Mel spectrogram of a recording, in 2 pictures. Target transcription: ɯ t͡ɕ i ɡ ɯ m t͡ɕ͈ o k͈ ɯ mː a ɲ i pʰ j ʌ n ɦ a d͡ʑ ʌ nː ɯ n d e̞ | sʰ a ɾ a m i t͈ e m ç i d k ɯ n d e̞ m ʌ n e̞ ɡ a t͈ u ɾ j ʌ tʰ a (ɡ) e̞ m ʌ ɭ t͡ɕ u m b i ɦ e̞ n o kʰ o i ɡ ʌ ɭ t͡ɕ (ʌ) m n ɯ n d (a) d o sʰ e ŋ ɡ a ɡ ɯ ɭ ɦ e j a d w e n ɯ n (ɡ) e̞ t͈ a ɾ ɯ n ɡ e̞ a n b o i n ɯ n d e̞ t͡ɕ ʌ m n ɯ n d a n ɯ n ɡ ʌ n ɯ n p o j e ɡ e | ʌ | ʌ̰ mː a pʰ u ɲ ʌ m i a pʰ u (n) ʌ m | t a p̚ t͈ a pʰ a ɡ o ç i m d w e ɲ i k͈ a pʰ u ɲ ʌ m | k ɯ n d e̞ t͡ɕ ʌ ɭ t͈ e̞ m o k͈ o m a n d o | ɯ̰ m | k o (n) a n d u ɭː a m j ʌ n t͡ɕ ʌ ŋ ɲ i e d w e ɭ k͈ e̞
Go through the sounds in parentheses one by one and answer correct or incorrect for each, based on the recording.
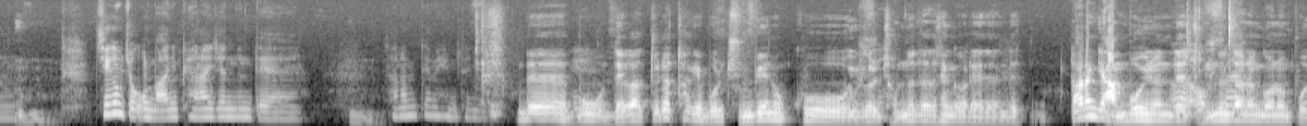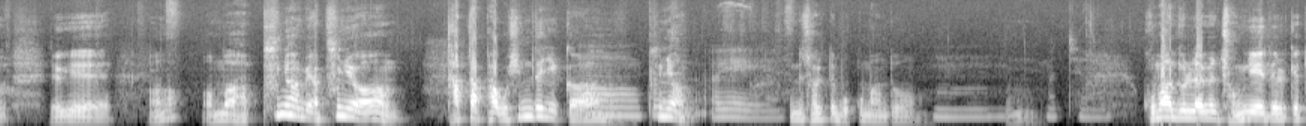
correct, correct, correct, incorrect, incorrect, incorrect

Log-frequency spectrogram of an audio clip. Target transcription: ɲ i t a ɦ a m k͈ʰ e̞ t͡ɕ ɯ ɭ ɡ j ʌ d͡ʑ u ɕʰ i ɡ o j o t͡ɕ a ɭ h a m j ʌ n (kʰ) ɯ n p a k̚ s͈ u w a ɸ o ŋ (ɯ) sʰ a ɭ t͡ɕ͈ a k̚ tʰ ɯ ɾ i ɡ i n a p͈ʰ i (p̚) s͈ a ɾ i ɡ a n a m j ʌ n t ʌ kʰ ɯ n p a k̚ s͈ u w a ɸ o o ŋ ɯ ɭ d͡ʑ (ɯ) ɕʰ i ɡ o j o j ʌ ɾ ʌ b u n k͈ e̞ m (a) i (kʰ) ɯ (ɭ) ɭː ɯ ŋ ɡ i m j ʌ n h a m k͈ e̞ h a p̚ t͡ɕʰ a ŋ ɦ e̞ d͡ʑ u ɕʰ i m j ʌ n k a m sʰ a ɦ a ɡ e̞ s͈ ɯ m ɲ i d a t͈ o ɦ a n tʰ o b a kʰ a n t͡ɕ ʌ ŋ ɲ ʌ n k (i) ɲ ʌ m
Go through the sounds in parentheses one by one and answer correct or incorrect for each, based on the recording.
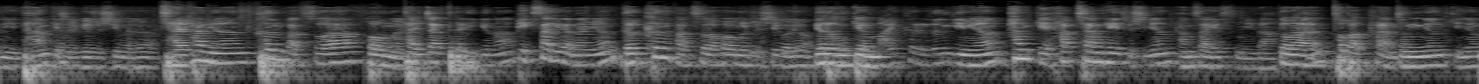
correct, correct, incorrect, incorrect, correct, correct, incorrect, correct

